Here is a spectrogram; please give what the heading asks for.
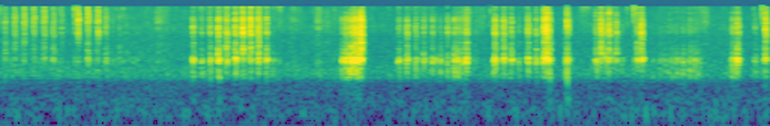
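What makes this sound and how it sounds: A wooden stylus held in the fingers scratches the black layer off a flat, wax-coated scratch art sheet from a scratch book lying on a table, while the other hand holds the sheet still to reveal the colours beneath. Quick, dry, raspy strokes come in rapid bursts and longer scraping runs, with a bright, papery texture and no low end.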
